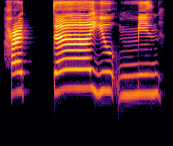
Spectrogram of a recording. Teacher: وقف کی صورت میں نون جو ہے وہ ساکن ہو جائے گا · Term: نون ساکن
